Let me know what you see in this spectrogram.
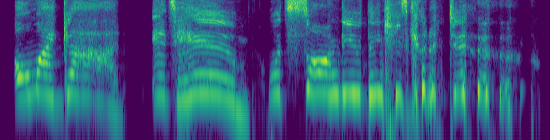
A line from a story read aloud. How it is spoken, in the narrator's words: I just start screaming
